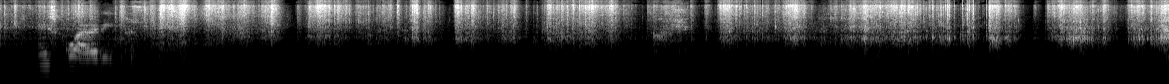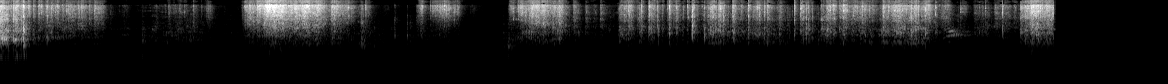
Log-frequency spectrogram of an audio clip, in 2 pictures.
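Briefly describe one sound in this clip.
Aluminium foil crinkles and rustles as it is handled.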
